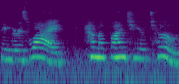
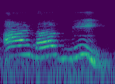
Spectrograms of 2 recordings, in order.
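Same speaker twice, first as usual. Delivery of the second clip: slow, louder, sung-out self-love line; slow affirmation; 4 semitones higher, 6 dB louder, much slower than usual. Shown as a demonstration. Teacher leading kids in a slow self-hug affirmation. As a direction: say it proudly and slowly. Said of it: "and say".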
